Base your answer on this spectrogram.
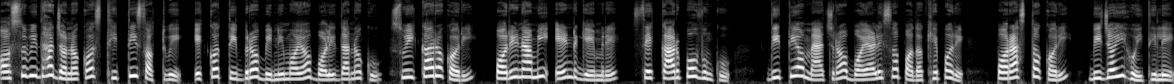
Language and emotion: Odia, neutral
